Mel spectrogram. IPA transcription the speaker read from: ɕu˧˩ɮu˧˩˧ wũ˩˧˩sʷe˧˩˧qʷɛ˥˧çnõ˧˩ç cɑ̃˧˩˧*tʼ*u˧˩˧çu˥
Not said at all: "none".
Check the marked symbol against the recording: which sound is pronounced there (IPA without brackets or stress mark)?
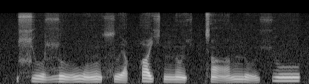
n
